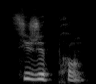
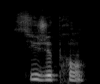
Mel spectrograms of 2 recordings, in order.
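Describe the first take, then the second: No difference in how they are said.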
